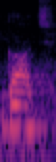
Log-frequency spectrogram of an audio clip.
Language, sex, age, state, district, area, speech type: Bengali, male, 18-30, West Bengal, Paschim Bardhaman, urban, read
